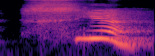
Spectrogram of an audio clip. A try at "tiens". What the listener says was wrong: non. Tiens. alors T se prononce T. ما نقولش هنايا sien mais نقول tiens. Tiens.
